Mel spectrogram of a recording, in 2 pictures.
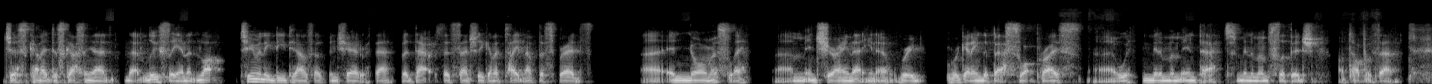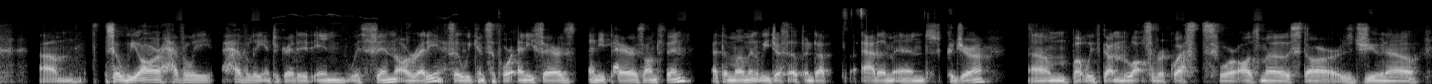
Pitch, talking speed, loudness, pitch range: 95 Hz, 195 wpm, -19 LUFS, 90-100 Hz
